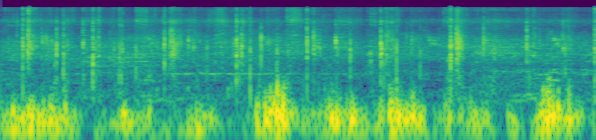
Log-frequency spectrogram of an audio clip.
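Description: Irregular low thuds and rumble, about two a second, on a handheld phone's microphone as the person walks: footfalls and handling of the phone.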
